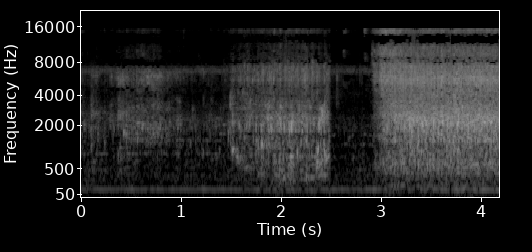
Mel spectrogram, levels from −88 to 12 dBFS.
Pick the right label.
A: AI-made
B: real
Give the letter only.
A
